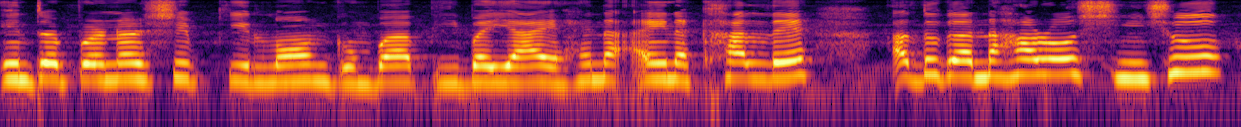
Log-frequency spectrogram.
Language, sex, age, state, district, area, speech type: Manipuri, female, 30-45, Manipur, Senapati, rural, spontaneous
